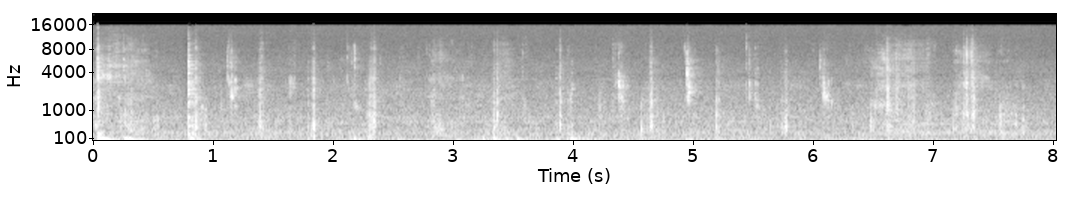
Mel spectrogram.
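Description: A person chewing crisp lotus stems and raw shrimp from a spicy Thai lotus-stem salad, close to the microphone. It is a run of sharp, irregular crunches, several a second, with the loudest bite right at the start.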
